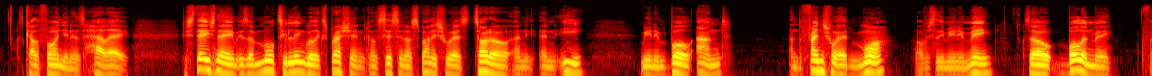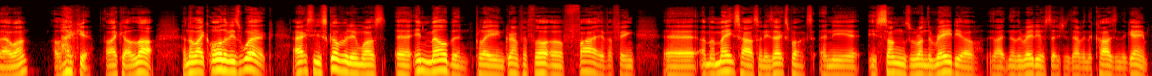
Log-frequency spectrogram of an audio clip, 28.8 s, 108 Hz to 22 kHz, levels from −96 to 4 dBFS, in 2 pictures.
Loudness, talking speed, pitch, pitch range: -27 LUFS, 195 wpm, 125 Hz, 110-145 Hz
